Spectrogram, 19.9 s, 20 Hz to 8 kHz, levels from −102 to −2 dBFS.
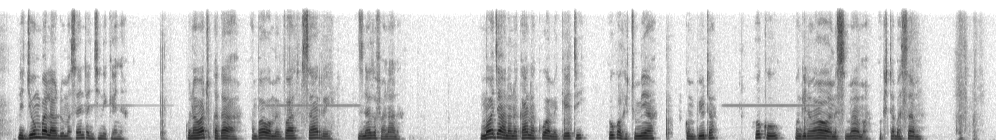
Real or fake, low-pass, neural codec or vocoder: real; 7.2 kHz; none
